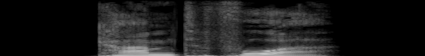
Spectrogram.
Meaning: second-person plural preterite of vorkommen
- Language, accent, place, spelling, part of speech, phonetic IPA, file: German, Germany, Berlin, kamt vor, verb, [ˌkaːmt ˈfoːɐ̯], De-kamt vor.ogg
